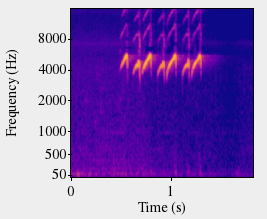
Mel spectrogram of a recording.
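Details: Master and lure song of a Mantenan gunung bird: seven quick, high, rising chirped notes evenly spaced in under a second, clean against a nearly silent background.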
